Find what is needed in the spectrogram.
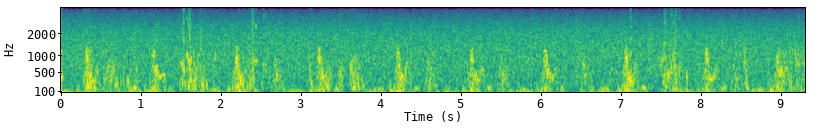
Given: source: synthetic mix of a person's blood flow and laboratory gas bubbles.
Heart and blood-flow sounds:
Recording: Doppler ultrasound of blood flow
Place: precordium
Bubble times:
0.00-0.05 s: bubbles
0.26-0.46 s: bubbles
0.52-0.98 s: bubbles
1.44-1.95 s: bubbles
2.11-2.58 s: bubbles
3.08-3.18 s: bubbles
3.21-3.38 s: bubbles
3.44-3.55 s: bubbles
3.58-3.81 s: bubbles
7.09-7.17 s: bubbles
7.46-7.86 s: bubbles
8.51-8.63 s: bubbles
8.96-9.31 s: bubbles
From the record:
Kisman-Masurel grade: 232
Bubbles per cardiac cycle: several, 3 to 8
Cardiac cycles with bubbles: 50 to 99%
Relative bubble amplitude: moderate (0.250 to 0.450)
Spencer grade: 3 (all of the cardiac periods contain showers or single bubble signals, but not dominating or overriding the cardiac motion signals)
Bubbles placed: anywhere in the cardiac cycle

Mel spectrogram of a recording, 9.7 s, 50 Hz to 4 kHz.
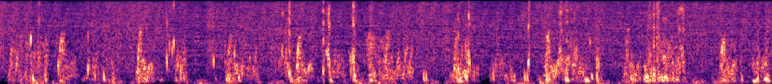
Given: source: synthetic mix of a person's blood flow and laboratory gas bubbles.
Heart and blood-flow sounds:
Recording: Doppler ultrasound of blood flow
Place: precordium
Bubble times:
0.23-0.62 s: bubbles
0.69-0.77 s: bubbles
1.07-1.45 s: bubbles
1.74-1.96 s: bubbles
2.06-2.36 s: bubbles
2.64-2.72 s: bubbles
2.78-3.07 s: bubbles
3.45-3.70 s: bubbles
4.00-4.21 s: bubbles
4.36-4.90 s: bubbles
5.26-5.38 s: bubbles
5.58-6.00 s: bubbles
6.10-6.21 s: bubbles
6.29-6.47 s: bubbles
6.52-6.62 s: bubbles
6.79-7.55 s: bubbles
7.82-8.61 s: bubbles
8.98-9.30 s: bubbles
9.38-9.64 s: bubbles
From the record:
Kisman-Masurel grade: 343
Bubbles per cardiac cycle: rolling drumbeat, 9 or more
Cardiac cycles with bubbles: 100%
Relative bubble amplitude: loud (0.450 to 0.775)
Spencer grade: 3 (all of the cardiac periods contain showers or single bubble signals, but not dominating or overriding the cardiac motion signals)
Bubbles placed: anywhere in the cardiac cycle

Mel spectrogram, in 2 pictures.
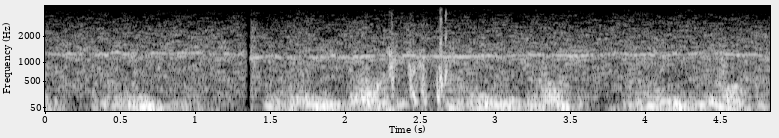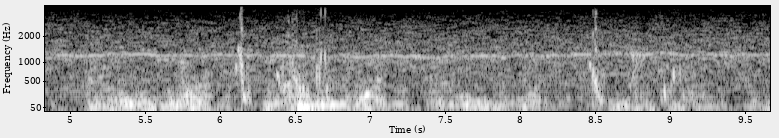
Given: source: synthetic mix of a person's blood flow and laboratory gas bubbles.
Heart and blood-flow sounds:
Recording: Doppler ultrasound of blood flow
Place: precordium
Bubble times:
2.01-2.71 s: bubbles
6.07-6.21 s: bubbles
6.35-6.77 s: bubbles
8.43-8.59 s: bubbles
8.62-9.17 s: bubbles
From the record:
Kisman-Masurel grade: 222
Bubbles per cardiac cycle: several, 3 to 8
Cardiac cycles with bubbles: 10 to 50%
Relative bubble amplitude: moderate (0.250 to 0.450)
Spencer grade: 2 (many but less than half of the cardiac periods contain bubble signals, singularly or in groups)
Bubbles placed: anywhere in the cardiac cycle

